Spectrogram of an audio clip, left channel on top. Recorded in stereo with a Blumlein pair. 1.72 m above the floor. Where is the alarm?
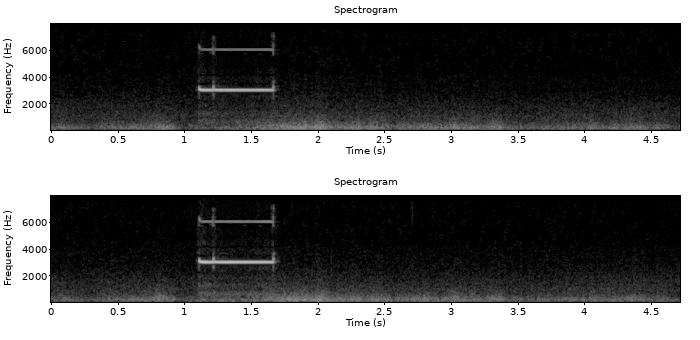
15° right.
